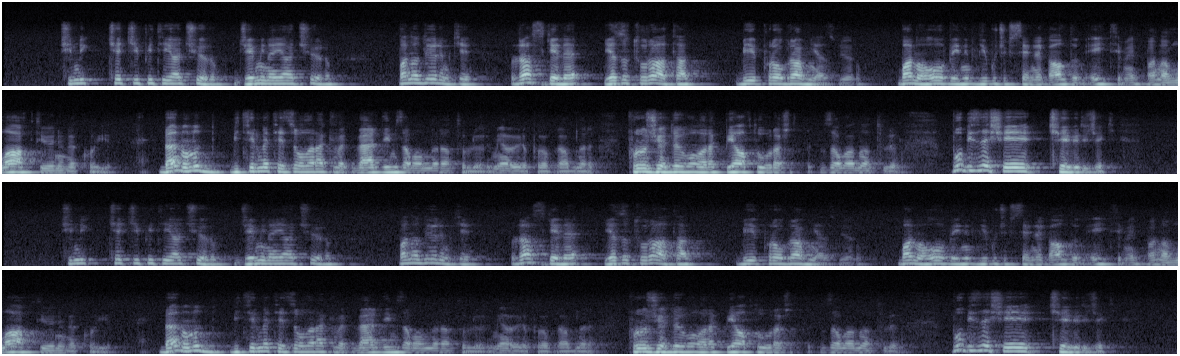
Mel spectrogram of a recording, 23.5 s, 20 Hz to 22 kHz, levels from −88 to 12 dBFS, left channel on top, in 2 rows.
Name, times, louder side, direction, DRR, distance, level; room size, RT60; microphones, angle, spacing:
voice 1, 0.6-3.4 4.0-4.7 5.1-7.0 7.3-8.6 9.0-12.8 13.3-17.7 18.0-19.6 19.9-20.8 21.3-22.8, left 4 dB, 80° left, 0.6 m, -21 dB
21.0 x 7.1 x 5.2 m
head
